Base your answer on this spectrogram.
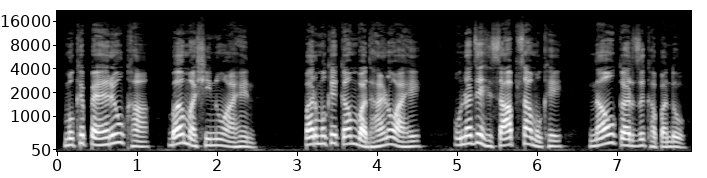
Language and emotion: Sindhi, neutral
